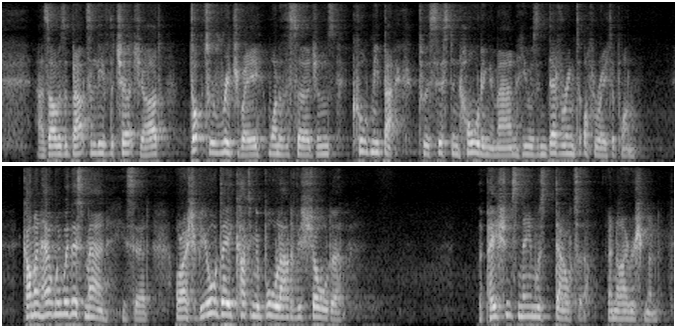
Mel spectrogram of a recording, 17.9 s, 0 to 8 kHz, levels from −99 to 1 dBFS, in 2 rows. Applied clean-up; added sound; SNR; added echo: none; none; none; reverberation time 0.8 s.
